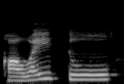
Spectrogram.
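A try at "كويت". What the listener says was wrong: Kaf kecil. Kawai itu.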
